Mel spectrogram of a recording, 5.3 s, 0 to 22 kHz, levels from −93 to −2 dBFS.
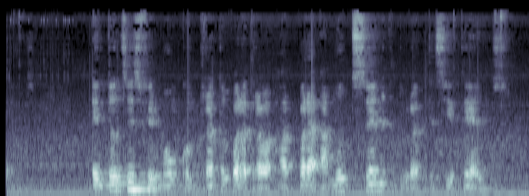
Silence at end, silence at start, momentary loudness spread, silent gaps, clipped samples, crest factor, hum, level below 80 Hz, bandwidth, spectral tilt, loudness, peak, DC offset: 0 s; 0.05 s; 22 LU; none; under 0.1%; 18 dB; none; -52 dBFS; 17 kHz; -5.5 dB/octave; -21 LUFS; -4 dBFS; under 0.1%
